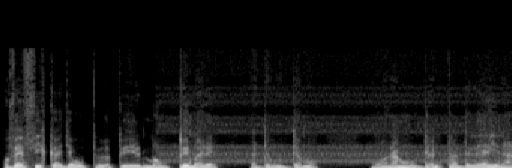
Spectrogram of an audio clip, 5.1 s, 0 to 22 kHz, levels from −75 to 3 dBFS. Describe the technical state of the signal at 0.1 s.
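At 0.1 s the signal is intact, with no dropout, distortion or other fault to be heard.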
